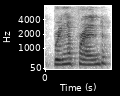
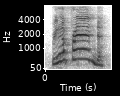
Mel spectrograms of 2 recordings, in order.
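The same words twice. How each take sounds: First: Said in the usual way. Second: FRIEND pitched way up, then falling; high singsong call. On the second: Pretend. Streamer urging Jorge to bring someone along, high singsong call.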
